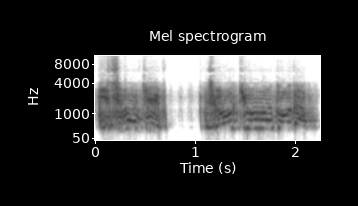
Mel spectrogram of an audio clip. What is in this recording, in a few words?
jp chat, speech jp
